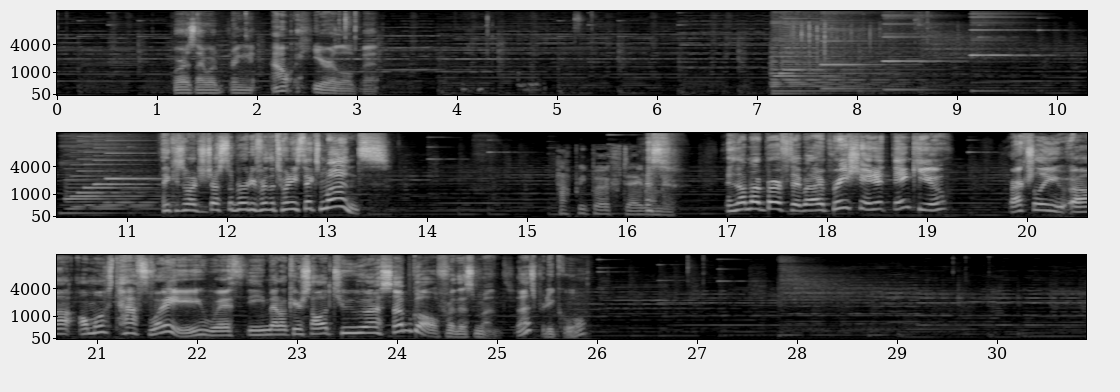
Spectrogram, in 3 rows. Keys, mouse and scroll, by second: 0.0 click, 0.6 middle click, 1.4 click, 2.9 g, 5.2 y, 7.5 click, 8.1 click, 8.7 y, 26.9 g, 29.7 click, 29.9-30.8 middle drag.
